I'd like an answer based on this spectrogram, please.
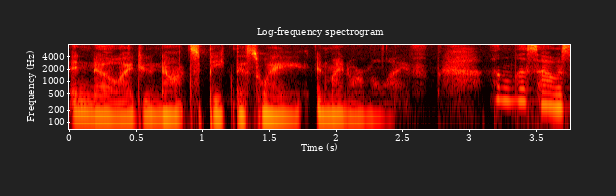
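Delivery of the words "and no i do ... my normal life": ASMR whisper spoken right into the mic. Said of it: "to speak this way for the lives".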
